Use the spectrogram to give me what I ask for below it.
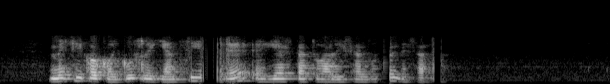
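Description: The speech runs over a telephone-band line, roughly 200 Hz to 3.5 kHz, consistent with G.711 coding. At 1.88 s an intermittent contact sets in and lasts until 2.30 s. A loose connection opens the signal path for about 192 ms within that span. The speech drops out abruptly. Crackle marks the break and the reconnection. Faint hiss remains while the line is open.

At 3.84 s there is packet loss with pitch repetition, lasting 60 ms until 3.90 s. The receiver bridges the missing audio by repeating the last pitch period. That fills the gap with a brief held, buzzy tone. Because the gap outlasts the roughly 50 ms fade, the tone dies into silence. The speech then returns through a short cross-fade. The 60 ms gap fits six lost packets of 10 ms each.

At 4.32 s a second intermittent contact occurs, ending at 4.42 s. This time the line is open for about 74 ms. It is shorter than the first break but sounds the same way. 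There is a sudden cut with crackle at each edge and faint hiss underneath.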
